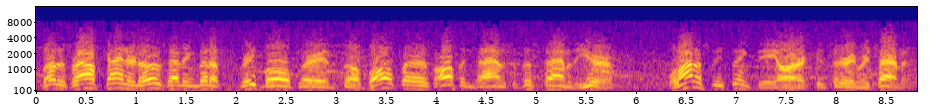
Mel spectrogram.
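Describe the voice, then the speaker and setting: An American man with a fairly high voice calls baseball play-by-play at a normal speed, in the manner of 1960s radio sports commentary. He's in a stadium broadcast booth, and the audio is a dull, noisy 1960s AM radio broadcast.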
